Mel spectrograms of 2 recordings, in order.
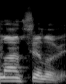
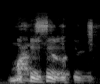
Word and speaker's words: Momcilovic: Milan Momcilovic. Now I gotta say it right because I like that. Momcilovic.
